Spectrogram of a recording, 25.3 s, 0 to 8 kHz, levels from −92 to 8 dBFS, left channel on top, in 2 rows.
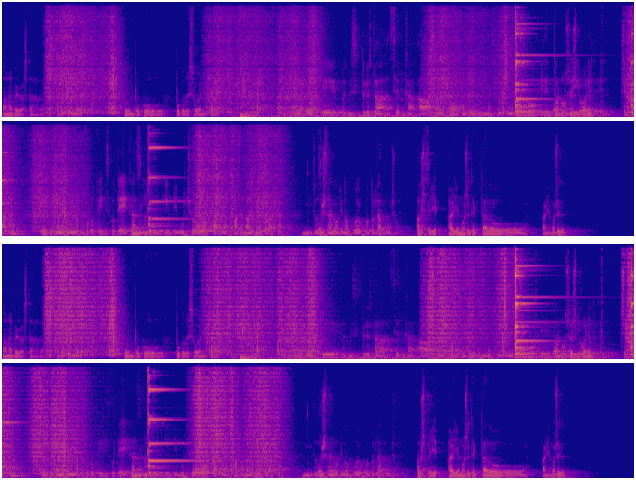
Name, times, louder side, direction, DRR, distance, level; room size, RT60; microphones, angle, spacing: voice 1, 0.0-4.4 11.0-11.8 15.2-15.8 18.6-19.2 21.0-23.2 23.4-23.9, right 1 dB, 5° right, 11 dB, 0.4 m, -47 dB
sound 1, 0.8-2.4 4.0-6.5 8.3-10.7 12.4-14.4 16.3-18.4, right 6 dB, 70° right, 1.4 m, -44 dB
Sliding door, 4.3-8.7, equal, 40° left, 1.4 m, -55 dB
voice 2, 5.5-12.1 12.4-18.5 18.9-20.5 20.9-21.2, left 1 dB, 60° left, 2 dB, 1.4 m, -49 dB
sound 2, 10.2-11.5 11.7-12.0 12.6-13.0 14.9-15.1 15.5-16.8, right 9 dB, 45° right, 0.6 m, -35 dB
19.5 x 12.0 x 3.3 m, 1.3 s
head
